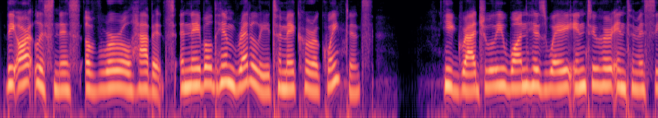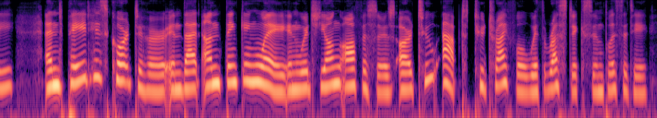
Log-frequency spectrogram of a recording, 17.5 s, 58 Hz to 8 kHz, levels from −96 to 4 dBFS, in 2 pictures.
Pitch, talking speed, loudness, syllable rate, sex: 210 Hz, 145 wpm, -17 LUFS, 4.3 syllables/s, female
